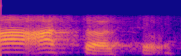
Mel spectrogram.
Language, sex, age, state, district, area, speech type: Sanskrit, female, 45-60, Tamil Nadu, Chennai, urban, conversation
